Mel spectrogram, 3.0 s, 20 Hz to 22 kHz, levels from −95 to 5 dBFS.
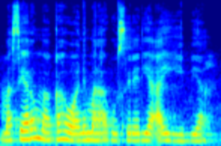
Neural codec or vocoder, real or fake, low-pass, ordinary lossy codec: none; real; none; none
